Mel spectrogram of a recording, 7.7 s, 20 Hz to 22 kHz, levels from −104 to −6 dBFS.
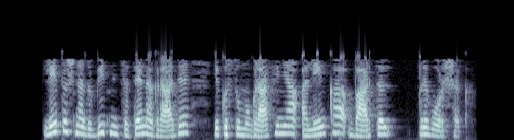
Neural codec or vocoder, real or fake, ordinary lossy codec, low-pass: none; real; AAC, 16 kbps; 7.2 kHz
